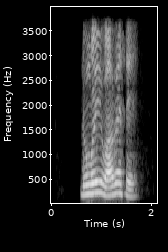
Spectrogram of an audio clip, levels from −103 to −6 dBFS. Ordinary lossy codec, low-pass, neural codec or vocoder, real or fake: AAC, 24 kbps; 3.6 kHz; none; real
